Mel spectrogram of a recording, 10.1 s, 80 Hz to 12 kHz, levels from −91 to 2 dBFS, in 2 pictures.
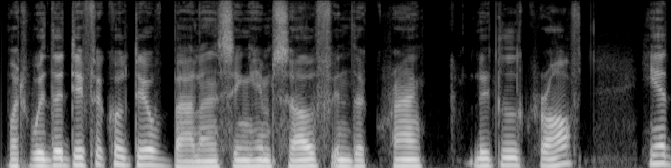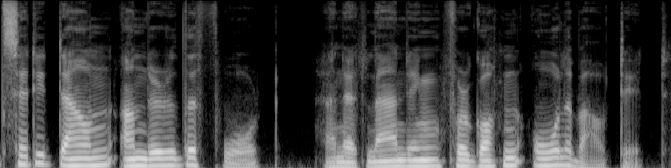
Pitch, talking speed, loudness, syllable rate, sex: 125 Hz, 160 wpm, -18 LUFS, 4.5 syllables/s, male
